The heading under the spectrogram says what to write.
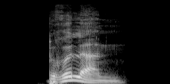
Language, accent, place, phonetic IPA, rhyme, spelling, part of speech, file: German, Germany, Berlin, [ˈbʁʏlɐn], -ʏlɐn, Brüllern, noun, De-Brüllern.ogg
- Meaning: dative plural of Brüller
